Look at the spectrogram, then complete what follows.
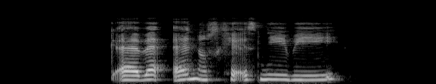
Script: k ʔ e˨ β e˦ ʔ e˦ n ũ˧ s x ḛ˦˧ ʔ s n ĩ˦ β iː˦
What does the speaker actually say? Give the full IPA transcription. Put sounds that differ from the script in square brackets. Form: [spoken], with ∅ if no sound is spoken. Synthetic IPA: k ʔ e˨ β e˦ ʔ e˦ n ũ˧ s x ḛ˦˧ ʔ s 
